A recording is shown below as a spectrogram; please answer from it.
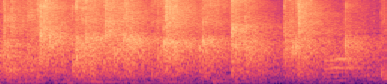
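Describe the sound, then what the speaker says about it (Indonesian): An audience in a classroom applauds a group's presentation, a loud, close, continuous patter of many hands clapping in slight waves. "Mari kita tepuk tangan dulu untuk"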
